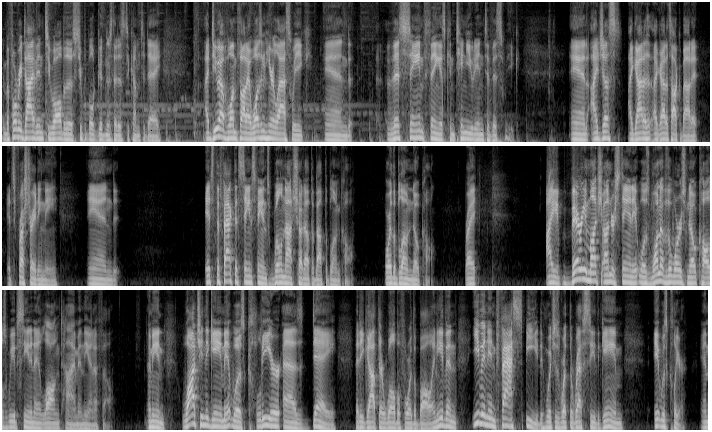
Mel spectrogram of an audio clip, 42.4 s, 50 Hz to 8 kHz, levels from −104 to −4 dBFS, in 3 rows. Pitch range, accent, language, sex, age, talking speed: 105-130 Hz, American, English, male, 30-49, 180 wpm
